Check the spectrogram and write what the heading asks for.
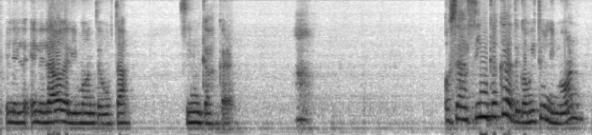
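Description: A woman with an Argentine accent chatting casually with viewers on a live stream, playful and quick to exclaim and laugh. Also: medium pitch, steady tone, warm tone. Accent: Argentine Spanish. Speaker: livestreamer.

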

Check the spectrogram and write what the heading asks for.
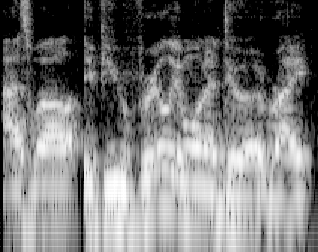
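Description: A man in his forties speaks at a normal speed in a mid-range voice, chatting casually and excitedly about horror cosplay props. It's a show-and-tell vlog, shot from a distance in a cluttered room packed with horror collectibles.

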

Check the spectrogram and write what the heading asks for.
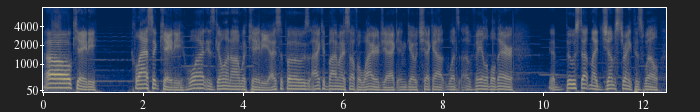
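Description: A man's voice: lowish voice, measured pace, soft background music. A man hosting a gaming video with casual, joking commentary, often talking to himself. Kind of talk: casual let's play commentary.

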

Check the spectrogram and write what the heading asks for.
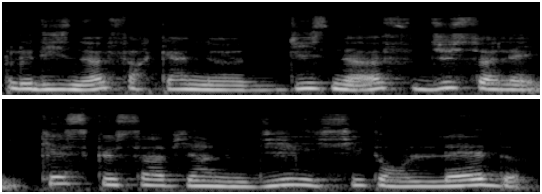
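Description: A woman coach explaining a tarot practice in an unscripted talk, pausing to rethink her words and sometimes dropping to a near-whisper. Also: lowish voice, fairly even intonation, mellow, husky. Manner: thoughtful, restarts often, drops to near-whispers.

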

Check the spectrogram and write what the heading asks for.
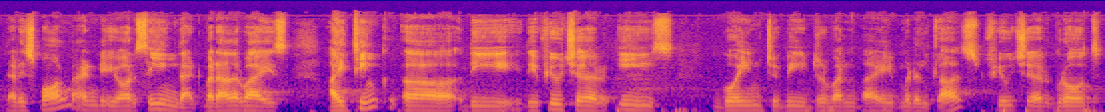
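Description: Gravelly middle-aged man speaking hesitantly. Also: mid-range voice, darkish tone. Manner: measured, hesitant, many fillers and restarts. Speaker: guest speaker, company executive. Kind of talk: onstage conference conversation. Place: large conference hall stage. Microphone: handheld mic.

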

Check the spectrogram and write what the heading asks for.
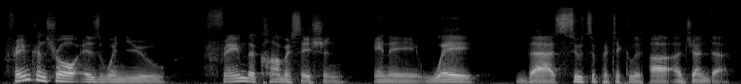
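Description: A man's voice: lowish voice, measured pace, darkish tone. A man teaching a dating course lesson in a conversational way, acting out example dialogues. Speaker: dating coach.

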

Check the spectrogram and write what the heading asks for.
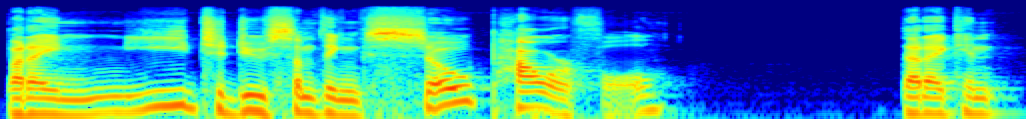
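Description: A man in his thirties from Canada, talking through ideas in a casual conversation at a studio boom mic, animated and gesturing as he tells stories. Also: moderate pace. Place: studio with brick walls. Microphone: studio mic on boom arm.

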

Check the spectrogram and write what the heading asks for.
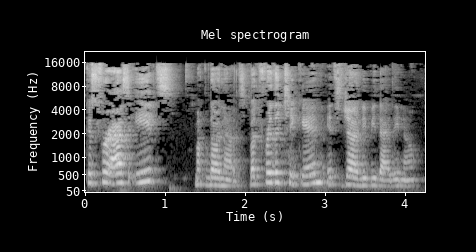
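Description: A mom chats to viewers in a somewhat high voice, coaxing her little one between bites. Her talk is easygoing and homey. The sound carries a roomy echo. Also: expressive, moderate pace, a little mellow. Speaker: family vlogger, mother. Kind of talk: casual mukbang chat to viewers.

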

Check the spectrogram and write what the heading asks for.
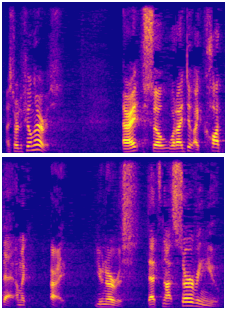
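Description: Speaking at normal speed, this man has a fairly high voice with big pitch swings. In his fifties, he delivers an informal, emphatic motivational keynote on a big indoor stage, repeating phrases for effect, while his lapel mic catches a reverberant hall that slightly muffles him.

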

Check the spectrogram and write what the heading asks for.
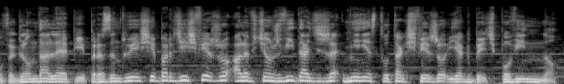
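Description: A young man narrating a scripted retro game review in a wry, conversational way. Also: fairly high pitch.

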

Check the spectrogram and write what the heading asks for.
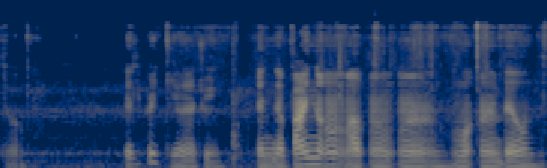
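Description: A man giving a casual, unscripted toy review, rambling with many fillers and restarts and getting loud at times. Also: medium pitch, normal speed, vocal fry. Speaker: Lego reviewer. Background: faint household noise.

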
